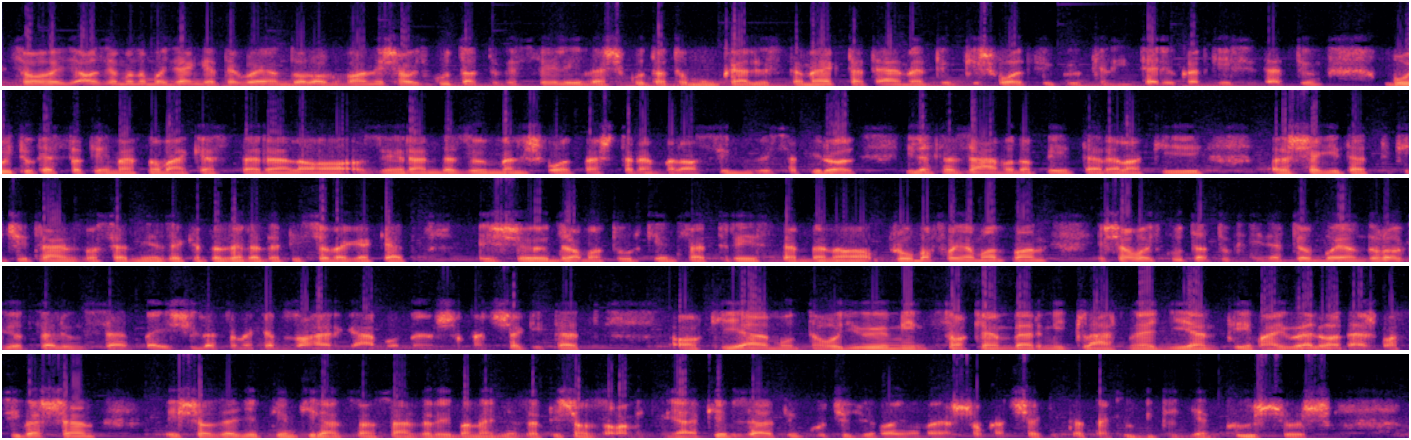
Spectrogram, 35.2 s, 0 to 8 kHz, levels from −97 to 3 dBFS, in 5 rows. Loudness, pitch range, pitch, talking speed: -27 LUFS, 85-110 Hz, 90 Hz, 190 wpm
